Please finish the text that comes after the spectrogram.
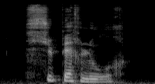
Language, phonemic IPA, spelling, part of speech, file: French, /sy.pɛʁ.luʁ/, superlourd, adjective, LL-Q150 (fra)-superlourd.wav
- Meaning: alternative form of super-lourd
